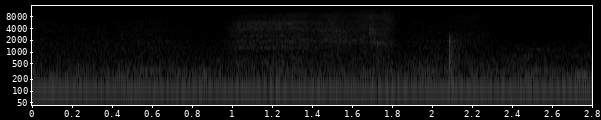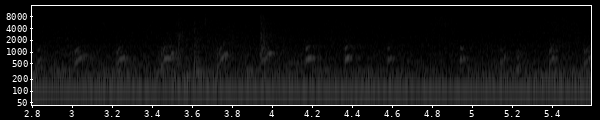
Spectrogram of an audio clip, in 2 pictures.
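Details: A guinea pig gives a quick run of short, squeaky notes over a steady low hum; the owner wonders whether this sound means it is happy.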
